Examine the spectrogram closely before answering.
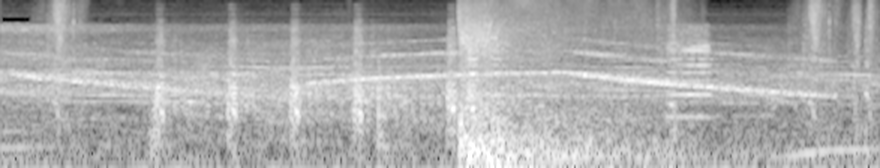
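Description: A siren wailing, its pitch sliding slowly down and up in a cycle of about four to five seconds. Sharp clicks punctuate it, with a loud thump about four seconds in.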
